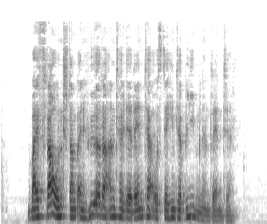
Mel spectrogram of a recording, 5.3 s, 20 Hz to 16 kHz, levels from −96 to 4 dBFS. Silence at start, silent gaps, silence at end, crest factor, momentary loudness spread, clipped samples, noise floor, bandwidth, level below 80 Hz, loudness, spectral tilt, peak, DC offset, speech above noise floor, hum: 0.55 s; none; 0.65 s; 20 dB; 13 LU; under 0.1%; -74 dBFS; 11 kHz; -54 dBFS; -24 LUFS; -8 dB/octave; -4 dBFS; under 0.1%; 50 dB; none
